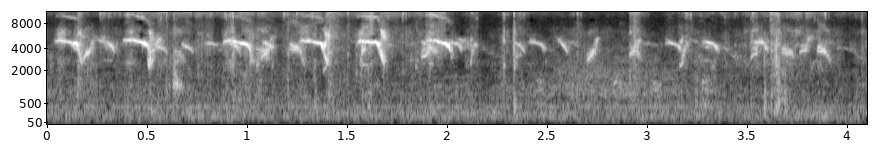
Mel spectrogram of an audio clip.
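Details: Incubator-hatched chicks on their second day, of Sultan, Golden Sebright, Cochin and booted breeds, give high, piercing peeps repeated about three times a second in a steady chorus.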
